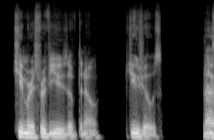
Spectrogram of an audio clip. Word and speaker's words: Peugeot: like, just reading just like humorous reviews of, Peugeots. No, and right, stuff. What? yeah. Excuse me? Of humorous reviews of Peugeots.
